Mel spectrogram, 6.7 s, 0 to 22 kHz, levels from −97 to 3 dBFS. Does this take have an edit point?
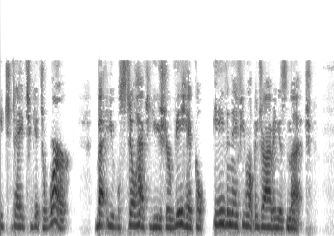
no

